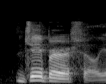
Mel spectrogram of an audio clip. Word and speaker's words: Jay Baruchel: You say Jay Baruchel. Did I pronounce it correctly? I'm not so good. – Jay Baruchel, yeah.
